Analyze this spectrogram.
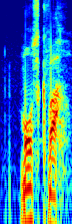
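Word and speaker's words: Москва: der zu eurem viertelfinalspielort auf Russisch ausgesprochen moskv moskv der Punkt zählt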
